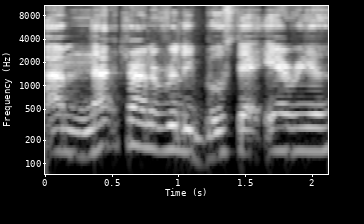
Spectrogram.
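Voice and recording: A man speaks at a moderate pace with fairly even intonation. His voice is fairly high-pitched, with a bright, sharp tone.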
